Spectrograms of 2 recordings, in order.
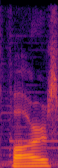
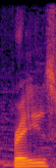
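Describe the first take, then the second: First: The name sounds like 'Fars', one syllable. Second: The name sounds like 'Phrase', one syllable. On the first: "Commonly mispronounced" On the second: "Commonly mispronounced as Phrase"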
